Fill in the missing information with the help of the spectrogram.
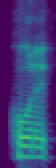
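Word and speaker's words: höre: How do you pronounce O umlaut? I'll teach you right now. So don't forget. Just make, you know, say A, like, you know, A of day. Say A. A. Say A. Now try to make a circle with your lips. Okay. And again try to say A. A. Yeah, that's the sound of O umlaut.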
